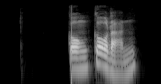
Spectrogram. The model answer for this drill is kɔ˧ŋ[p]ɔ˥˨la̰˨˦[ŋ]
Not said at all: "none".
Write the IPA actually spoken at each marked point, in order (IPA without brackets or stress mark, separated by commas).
k, n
